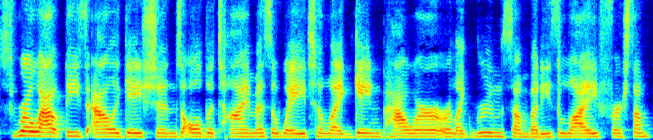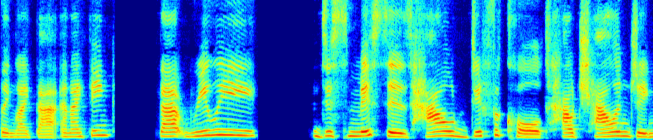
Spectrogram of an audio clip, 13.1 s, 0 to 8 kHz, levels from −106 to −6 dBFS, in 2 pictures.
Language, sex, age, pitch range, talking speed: English, female, 20-39, 195-235 Hz, 150 wpm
